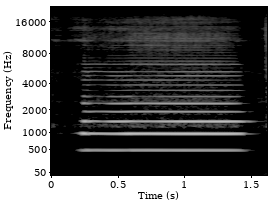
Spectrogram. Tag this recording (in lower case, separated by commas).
musical instrument, music, wind instrument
